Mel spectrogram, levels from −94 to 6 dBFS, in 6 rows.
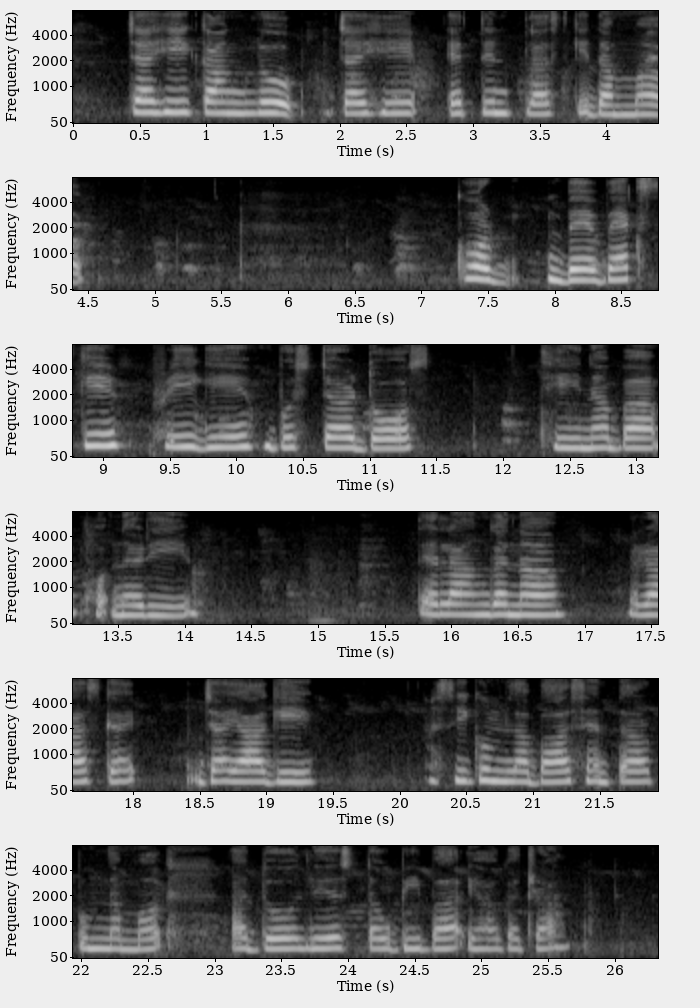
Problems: background sounds at intervals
